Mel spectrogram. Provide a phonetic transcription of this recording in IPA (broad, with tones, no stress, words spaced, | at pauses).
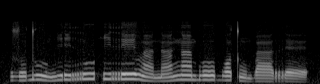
zʊ˨˦ duː˦˨ŋi˦ɾi˦ ruː˦hi˦reː˦ βã˨nã˨˦ ŋã˦boː˦ bɔ˦tũ˨ baː˨ rɛ˨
